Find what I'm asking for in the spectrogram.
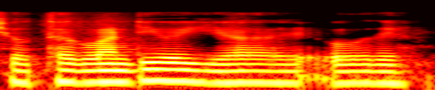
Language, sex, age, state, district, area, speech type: Dogri, male, 18-30, Jammu and Kashmir, Udhampur, rural, spontaneous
